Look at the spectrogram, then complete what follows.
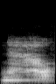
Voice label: "now", robot vox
